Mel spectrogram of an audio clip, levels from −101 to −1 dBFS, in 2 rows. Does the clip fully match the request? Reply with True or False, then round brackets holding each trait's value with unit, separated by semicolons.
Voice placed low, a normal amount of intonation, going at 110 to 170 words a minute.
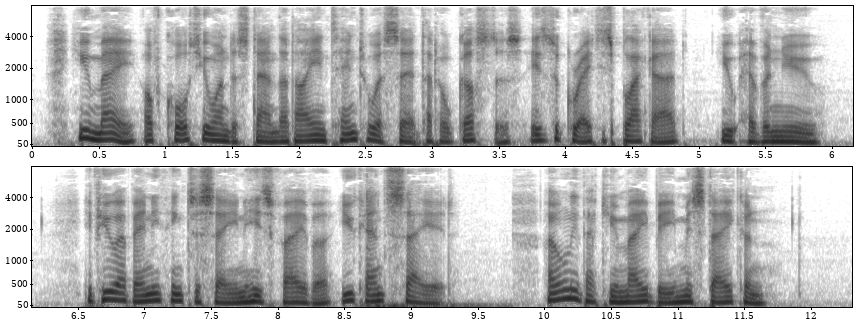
False (115 Hz; 4.2 semitones; 190 wpm)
